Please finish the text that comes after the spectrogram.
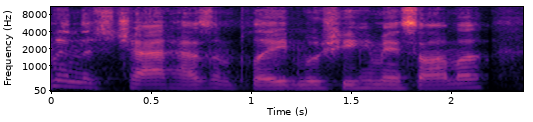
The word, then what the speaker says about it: Mushihime-sama: butcher this, so Josh, you'll have to correctly pronounce it. You're talking about Mushihime-sama? Yes, thank you. Yeah. If anyone in this chat hasn't played Mushihime-sama, like that's my homework for you.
